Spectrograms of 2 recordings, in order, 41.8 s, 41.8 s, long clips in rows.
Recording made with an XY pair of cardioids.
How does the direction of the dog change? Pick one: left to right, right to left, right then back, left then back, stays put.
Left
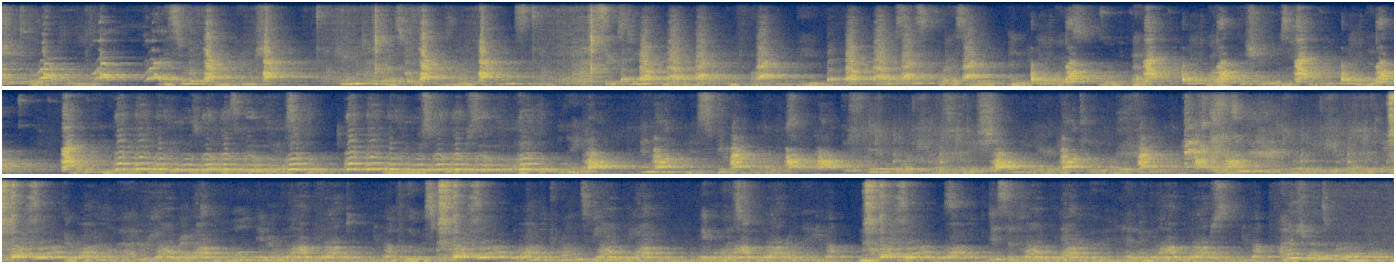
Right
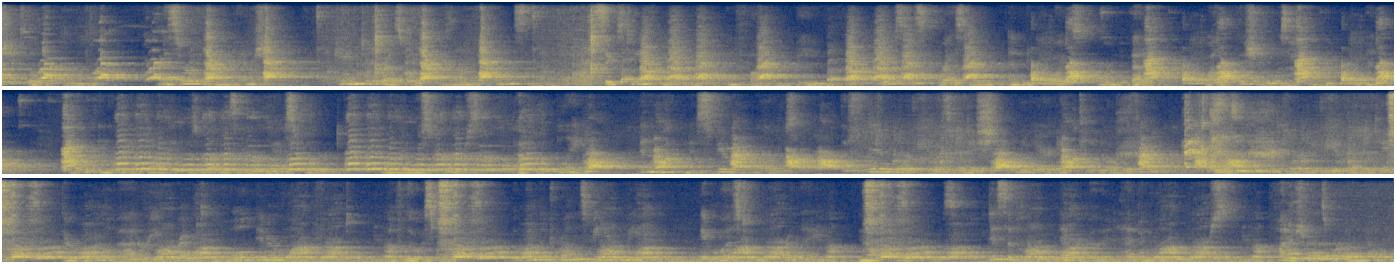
stays put.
